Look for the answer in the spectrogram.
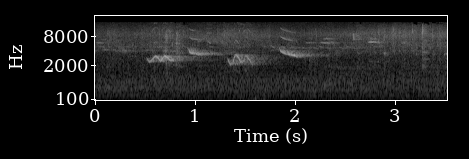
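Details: Wild song thrush recorded 2 March 2016 in a small wood beside Jarun in Zagreb, Croatia, giving a few clear, level whistled phrases, each slightly trilled, separated by short pauses against quiet background hiss.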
